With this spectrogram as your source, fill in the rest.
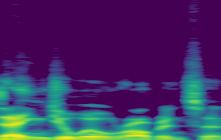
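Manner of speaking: ordinary delivery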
